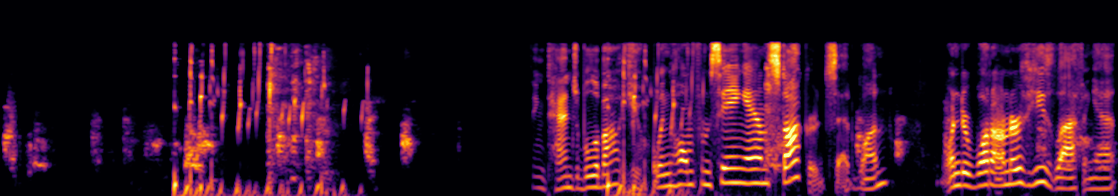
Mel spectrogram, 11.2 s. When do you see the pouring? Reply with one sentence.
You can hear the pouring from 1.7 to 3.6 s and from 6.0 to 7.0 s.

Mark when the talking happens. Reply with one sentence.
The talking can be heard from 5.3 to 11.1 s.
